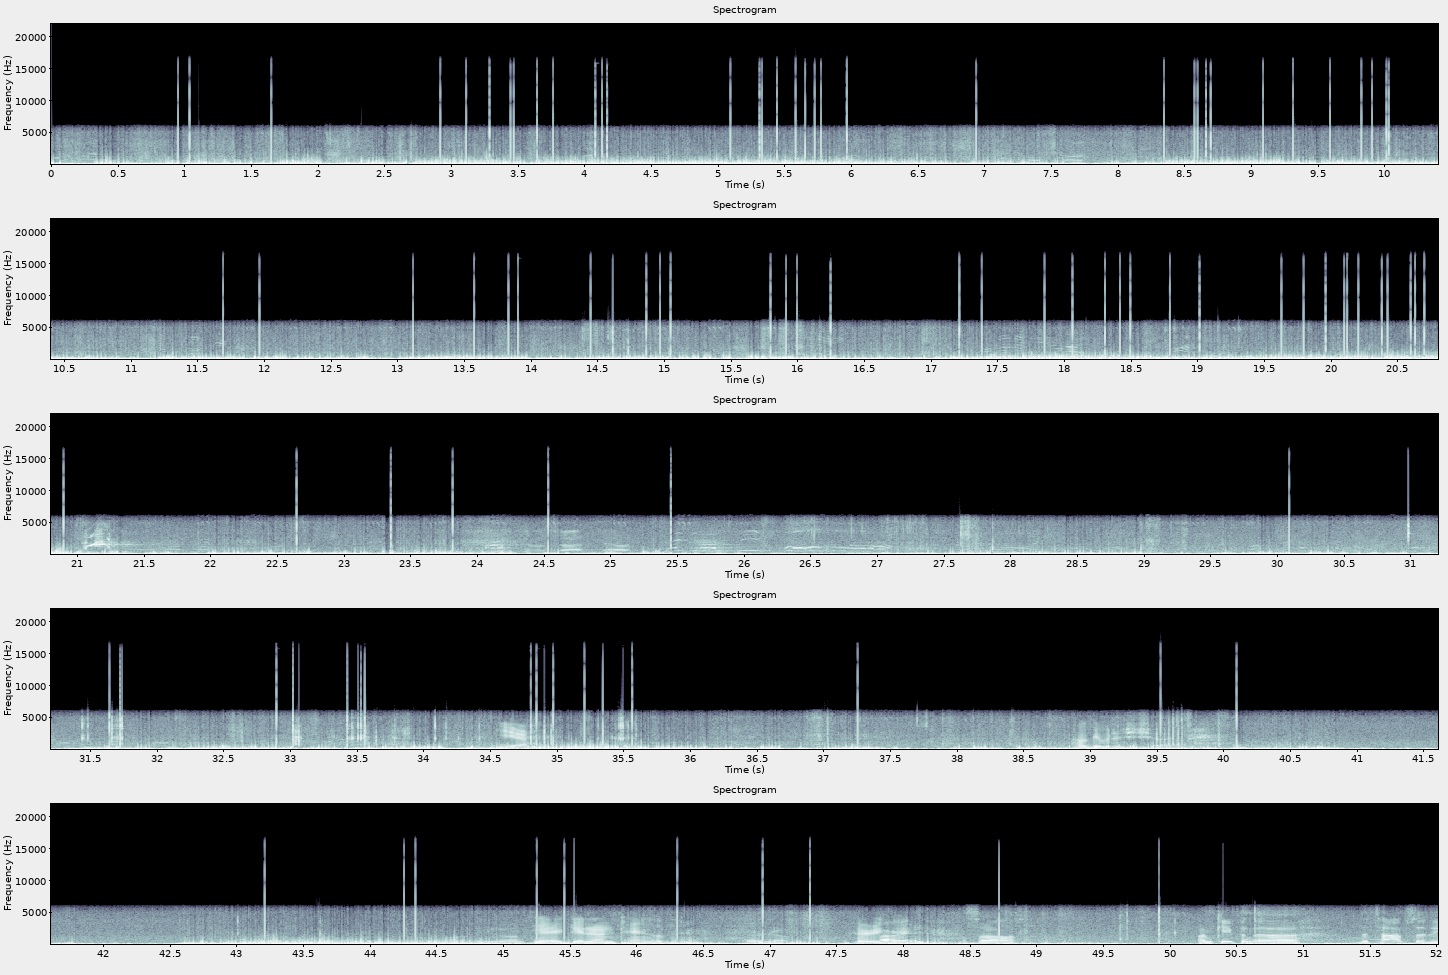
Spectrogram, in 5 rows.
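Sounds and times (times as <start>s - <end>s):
wind rumbling on microphone: 0.0s - 52.0s.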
